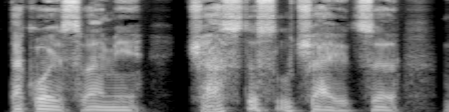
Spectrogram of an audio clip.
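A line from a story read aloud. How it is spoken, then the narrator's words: Quiet confiding question. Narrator (Russian): более тихим и доверительным голосом спросил бородач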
